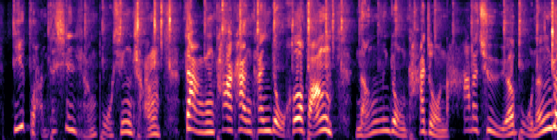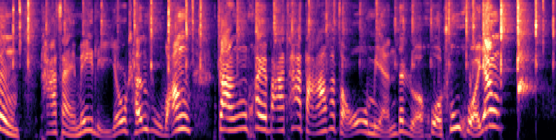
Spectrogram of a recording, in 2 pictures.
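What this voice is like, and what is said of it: Quiet muttering voice. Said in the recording (Chinese): “小声细嘟囔”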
